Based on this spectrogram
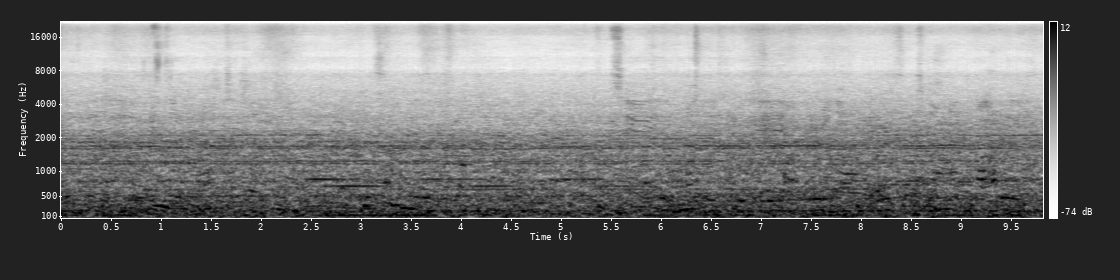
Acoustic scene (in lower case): subway train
